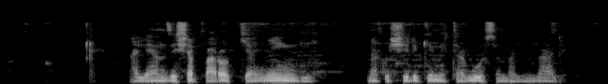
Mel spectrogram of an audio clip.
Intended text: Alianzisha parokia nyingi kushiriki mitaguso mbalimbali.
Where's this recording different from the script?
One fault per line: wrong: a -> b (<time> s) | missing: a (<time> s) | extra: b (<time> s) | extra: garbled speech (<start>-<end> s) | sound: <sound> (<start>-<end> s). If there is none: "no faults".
extra: na (3.7 s)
